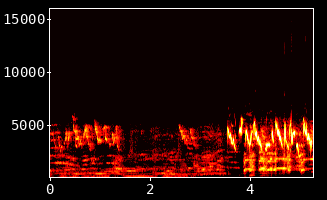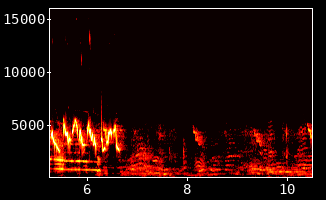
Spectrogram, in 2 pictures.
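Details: Lombok kecial (white-eye) singing for a bird-training recording: three seconds of loud, rapid, zigzagging high whistles stand out in the middle, framed by a busy chorus of softer chirps and twitters.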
